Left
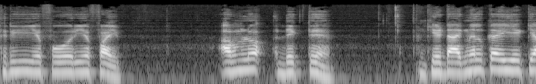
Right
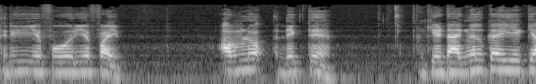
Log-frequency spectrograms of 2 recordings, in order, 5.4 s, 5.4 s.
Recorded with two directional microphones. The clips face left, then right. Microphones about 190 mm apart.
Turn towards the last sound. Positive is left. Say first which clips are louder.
# left 5 dB
turn(degrees=40)  # may be behind; listen again after turning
